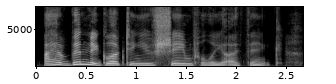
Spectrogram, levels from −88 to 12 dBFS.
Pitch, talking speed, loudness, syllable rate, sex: 215 Hz, 180 wpm, -16 LUFS, 5.6 syllables/s, female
